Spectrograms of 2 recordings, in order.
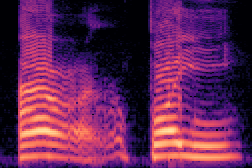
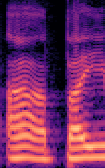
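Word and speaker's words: أَعْطَيْنَا: তয়া জবর তই, তই, আ তই। অনেকে বলে ইন্না আ তাই বলে, আ তাই বললে কিন্তু এই তর উচ্চারণটা হয় না, বলতে হবে তই, আ তই।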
